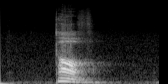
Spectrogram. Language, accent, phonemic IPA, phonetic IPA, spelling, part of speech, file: Armenian, Western Armenian, /tɑv/, [tʰɑv], դավ, noun, HyW-դավ.ogg
- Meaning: plot, conspiracy, machination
